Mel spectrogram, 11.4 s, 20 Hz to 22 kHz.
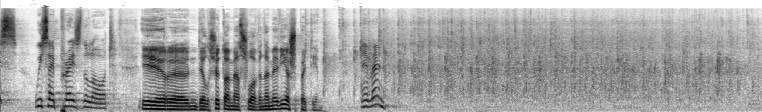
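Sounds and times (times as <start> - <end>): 
speech: 0.0 - 6.0
audience applauding: 4.9 - 11.4.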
